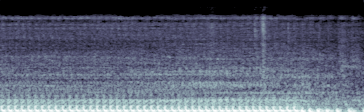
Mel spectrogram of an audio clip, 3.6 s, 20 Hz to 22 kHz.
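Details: Honda Fourtrax 200 Type 2 ATV, a junkyard rescue, at idle: quick, even thumping of about fourteen beats a second, steady until switched off. Normal idle; a new steering bushing was just fitted.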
